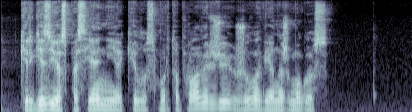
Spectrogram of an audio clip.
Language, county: Lithuanian, Vilnius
